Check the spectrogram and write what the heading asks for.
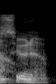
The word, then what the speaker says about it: Suno: there's a website called, I'm probably going to mispronounce this one. Is it Suno or Suno? Suno.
